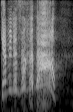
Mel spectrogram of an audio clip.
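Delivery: put-on very high, loud childish voice like a five-year-old. Describing a player who goes for the ball, imitating his childish demand. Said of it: "he gets really like five year oldy".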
